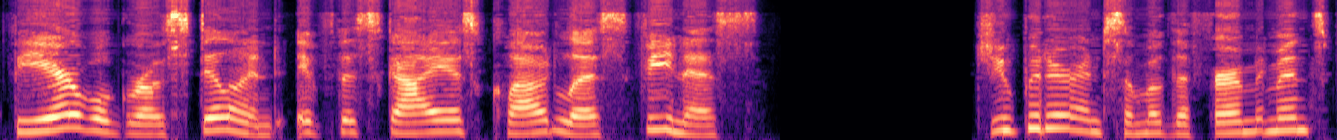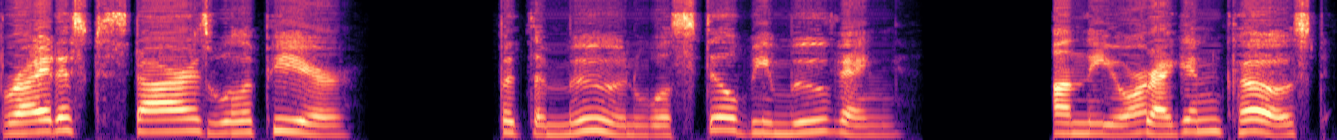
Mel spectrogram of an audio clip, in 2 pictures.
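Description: A woman giving a measured, scripted news narration as a voice-over. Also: mid-range voice, no echo.

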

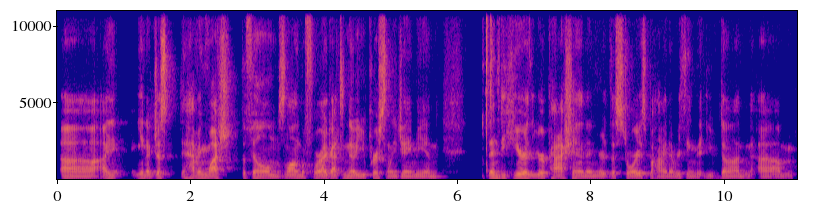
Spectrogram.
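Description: Guy hosting a video meetup, lowish voice, roomy echo, rambly and appreciative. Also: level tone, moderate pace, a little mellow. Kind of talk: casual video call discussion. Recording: roomy video call audio.

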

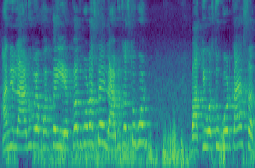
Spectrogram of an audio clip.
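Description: A woman preschool teacher with a Marathi accent teaching young children in class, asking question after question and urging them to answer louder. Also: high-pitched, normal speed, noisy background.

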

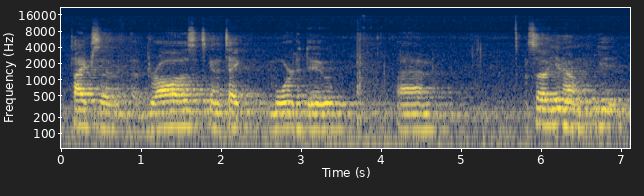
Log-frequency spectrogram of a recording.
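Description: A middle-aged American man giving a plain-spoken workshop talk, relaxed, with lots of "uh" fillers, recorded from a distant camera in a large gym. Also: medium pitch, slight background noise. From United States. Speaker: conservation agency staff speaker. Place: large gym-like hall with wooden floor, indoors. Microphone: far camera. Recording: very echoey hall, voice from far off.

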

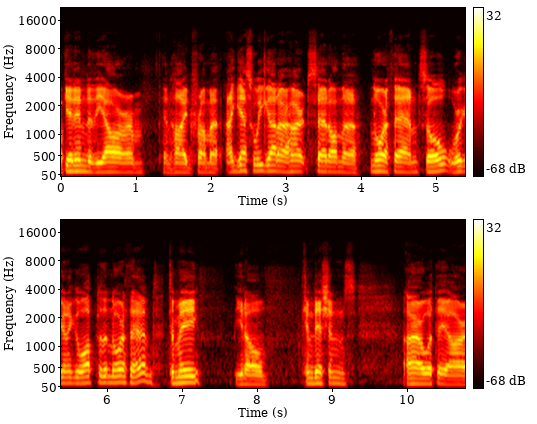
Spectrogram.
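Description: Sitting in an ice fishing tent on a frozen lake with wind outside, a man in his thirties chats to camera for his fishing vlog. He rambles in a relaxed way, with frequent restarts and filler like "you know". His mid-range voice comes through with no echo, though the audio is dull.

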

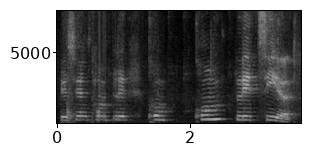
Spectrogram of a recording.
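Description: A thirty-eight-year-old Filipina vlogger chats casually with her livestream viewers in simple German, slipping in some English as she works in her home kitchen. Her voice is high and very slow, picked up by a camera on the counter in an echoey room where running water and kitchen clatter make the background noisy.

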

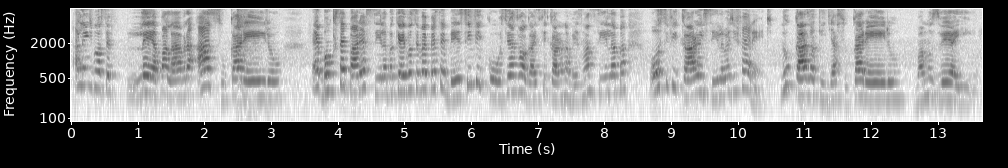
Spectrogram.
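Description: A woman's voice: on the high side, a little hiss or hum. A woman with a Brazilian accent teaching an online grammar lesson to children, sounding words out syllable by syllable and asking questions she answers herself. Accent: Brazilian Portuguese. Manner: slow, patient, spelling words out syllable by syllable; asks the class questions and answers them herself. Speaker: primary school teacher.

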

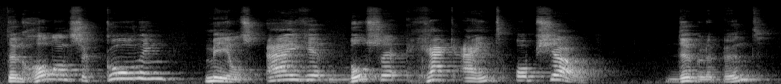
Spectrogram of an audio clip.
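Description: Guy reading a dictation real slow, calls out the punctuation low, roomy echo. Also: sing-song. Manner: reads each phrase slowly, then drops low to call out punctuation. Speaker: dictation reader.

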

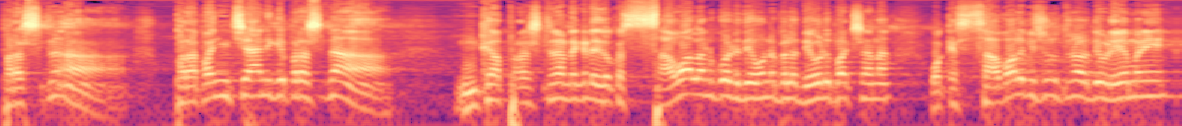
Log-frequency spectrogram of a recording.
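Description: A man's voice: high voice, fairly quick, a bit bright. A male preacher giving a dramatic sermon, acting out everyday scenes and putting questions to his listeners. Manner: dramatic storyteller, acts out dialogue, asks the congregation questions. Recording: long reverb.

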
